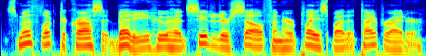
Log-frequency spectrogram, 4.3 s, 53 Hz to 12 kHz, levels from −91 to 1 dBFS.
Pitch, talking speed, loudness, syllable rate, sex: 140 Hz, 210 wpm, -17 LUFS, 5.8 syllables/s, male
